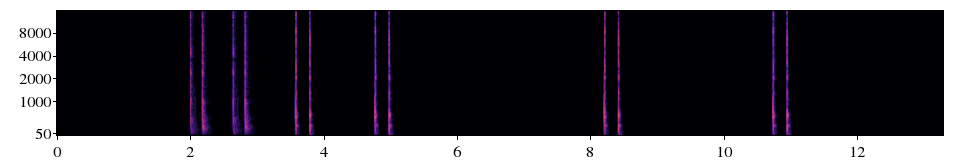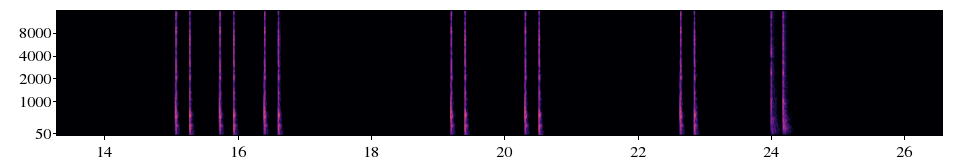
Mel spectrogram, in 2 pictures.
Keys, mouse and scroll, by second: 3.5-4.8 drag, 6.2 ctrl+j, 7.2 g, 9.5-13.6 middle drag, 10.3 g, 13.7 ctrl+z, 14.6 g, 15.7-17.3 right drag, 16.0 g, 17.3-19.5 middle drag, 19.5 Tab, 19.5-21.9 right drag, 20.0 Tab, 21.2 Tab, 24.3-26.5 drag.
